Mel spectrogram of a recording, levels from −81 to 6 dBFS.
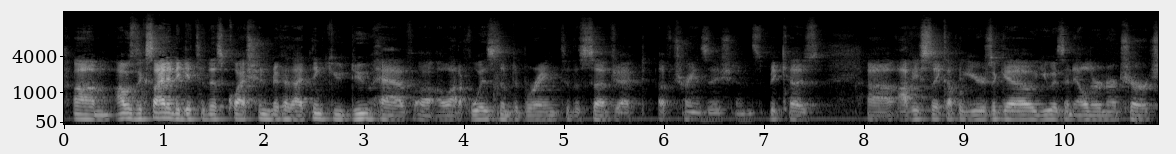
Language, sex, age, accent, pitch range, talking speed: English, male, 30-49, American, 110-130 Hz, 225 wpm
